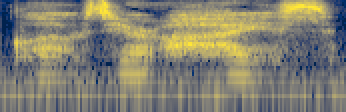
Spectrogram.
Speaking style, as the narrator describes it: she whispered

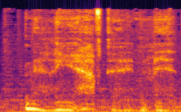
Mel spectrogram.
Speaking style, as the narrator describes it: the boy said in a raspy voice, like something struggling out of goo

